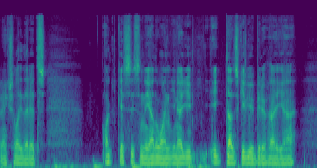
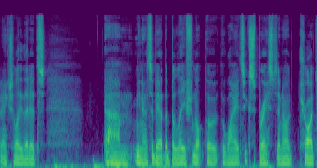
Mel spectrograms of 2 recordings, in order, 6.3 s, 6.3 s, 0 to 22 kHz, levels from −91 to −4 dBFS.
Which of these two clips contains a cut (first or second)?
first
